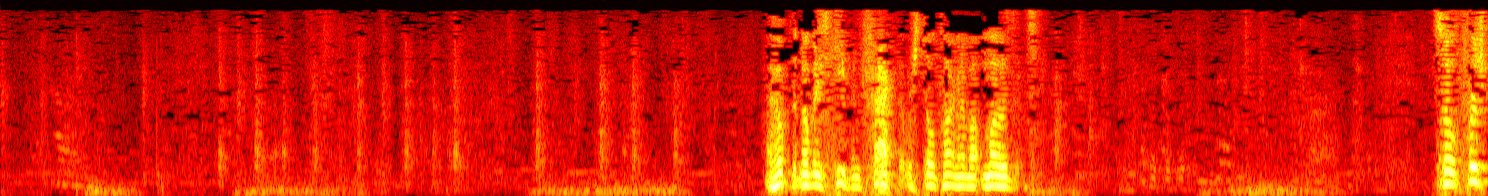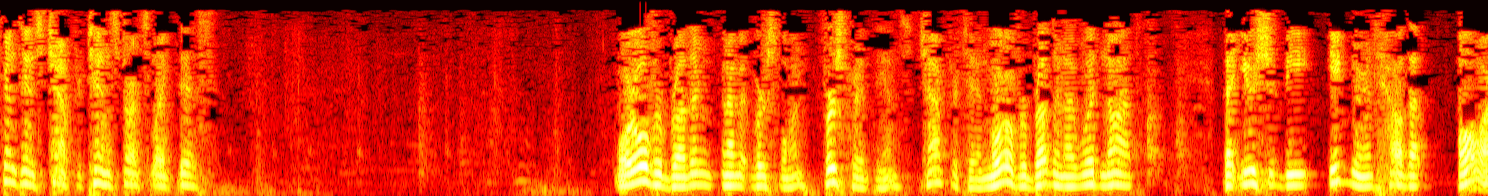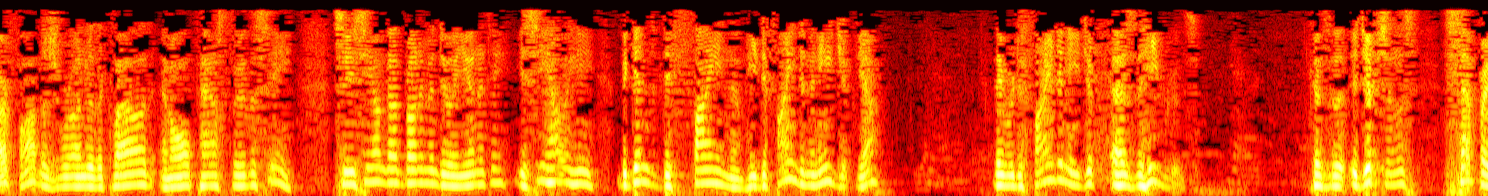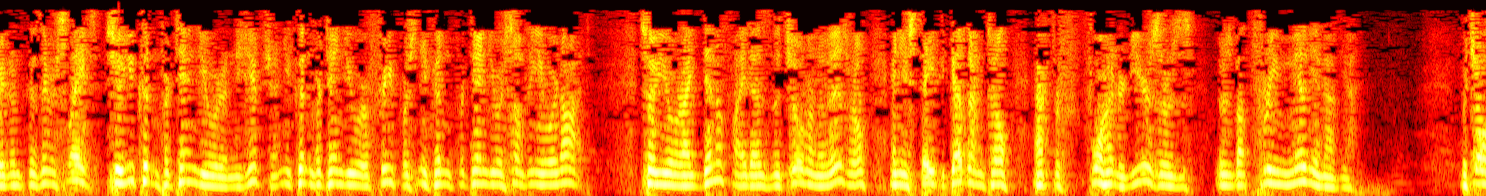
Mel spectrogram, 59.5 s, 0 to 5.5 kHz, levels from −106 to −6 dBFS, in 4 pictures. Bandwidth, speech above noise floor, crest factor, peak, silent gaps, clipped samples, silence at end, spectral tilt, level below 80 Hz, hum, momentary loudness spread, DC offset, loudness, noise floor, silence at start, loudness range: 5 kHz; 42 dB; 20 dB; 0 dBFS; none; under 0.1%; 0 s; -10 dB/octave; -46 dBFS; none; 10 LU; under 0.1%; -19 LUFS; -59 dBFS; 6 s; 6 LU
